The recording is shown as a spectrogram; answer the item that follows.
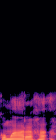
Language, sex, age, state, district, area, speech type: Sanskrit, male, 30-45, Karnataka, Bidar, urban, spontaneous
